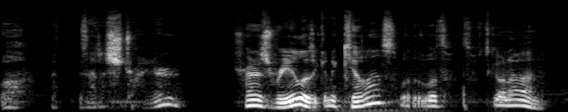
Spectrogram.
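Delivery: whispering crowd. Voicing onlookers around a stranger, whispering crowd.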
